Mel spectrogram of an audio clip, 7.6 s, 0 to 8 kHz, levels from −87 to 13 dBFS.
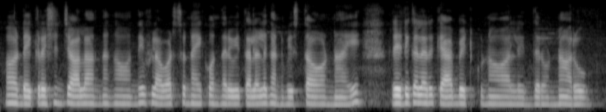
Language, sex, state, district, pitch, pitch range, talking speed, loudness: Telugu, female, Andhra Pradesh, Sri Satya Sai, 155 Hz, 150-165 Hz, 140 wpm, -20 LUFS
